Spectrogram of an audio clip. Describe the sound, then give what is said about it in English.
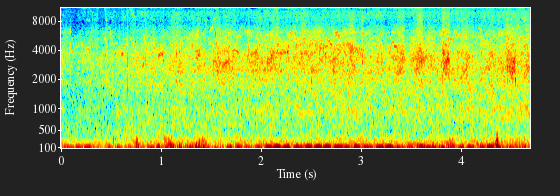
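A dense, steady wash of countless tiny squeaks and chatters from a murmuration, a large flock of birds flying in a tightly knit cluster and changing shape and direction in unison, with a constant low rumble underneath and no voices. “The sound of many birds flocking in a tightly knit cluster, changing shape and direction in unison.”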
